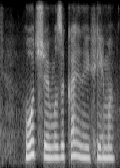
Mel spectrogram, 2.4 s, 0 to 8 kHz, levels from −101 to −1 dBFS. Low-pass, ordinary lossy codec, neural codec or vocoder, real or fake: 7.2 kHz; Opus, 24 kbps; codec, 24 kHz, 0.9 kbps, WavTokenizer, small release; fake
